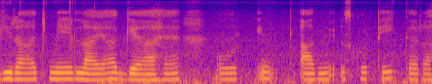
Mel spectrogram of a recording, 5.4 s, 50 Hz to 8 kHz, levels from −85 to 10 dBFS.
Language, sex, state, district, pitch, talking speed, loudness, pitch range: Hindi, female, Punjab, Fazilka, 170 Hz, 120 wpm, -17 LUFS, 165-180 Hz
